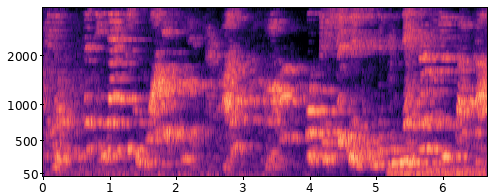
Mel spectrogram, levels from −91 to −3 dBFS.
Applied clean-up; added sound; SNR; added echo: classical method WPE with log-MMSE.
